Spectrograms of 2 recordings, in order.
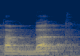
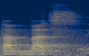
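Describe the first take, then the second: First: The final t is held and released cleanly. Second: The final t is released with an s-like hiss. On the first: The speaker calls it right. "harusnya tabbat yada" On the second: The speaker calls it wrong. "bercampur dengan huruf sin"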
